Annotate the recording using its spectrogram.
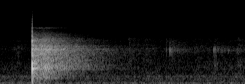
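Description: A drinking glass set down hard on a granite countertop: one sharp clack about a third of a second in, with a short ring that fades away.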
